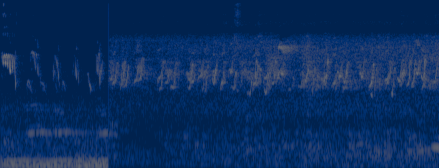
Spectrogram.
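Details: Tiny baby chickens on a farm, scratching in the grass and learning to find food on their own without the hen; a loud low rumble opens, then many high, short peeps overlap rapidly throughout.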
